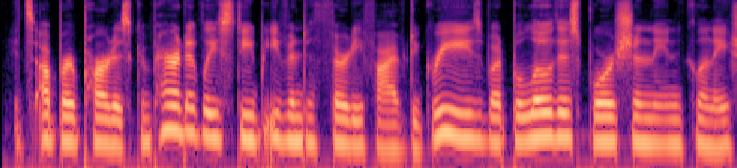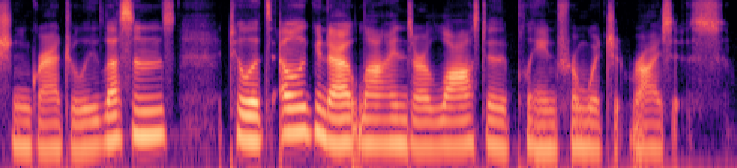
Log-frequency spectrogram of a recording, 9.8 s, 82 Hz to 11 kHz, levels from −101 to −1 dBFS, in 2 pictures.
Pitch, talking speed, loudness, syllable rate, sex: 180 Hz, 195 wpm, -20 LUFS, 5.9 syllables/s, female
